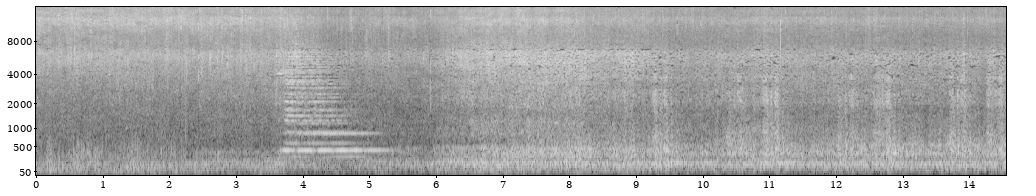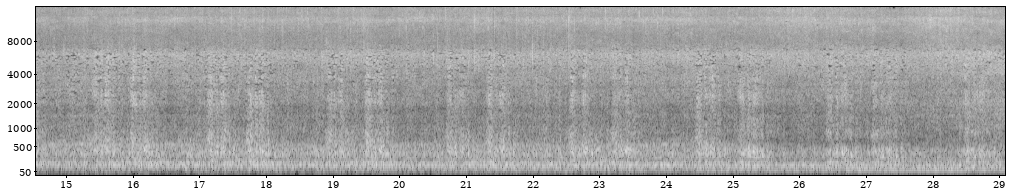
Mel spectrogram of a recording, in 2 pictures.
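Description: Heavy rain falling, then a CC 206 diesel-electric locomotive sounds its horn once for about a second and a half. The locomotive and its passenger coaches then pass close by, the wheels clacking over the rail joints in a repeating rhythm over the noise of the rain.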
